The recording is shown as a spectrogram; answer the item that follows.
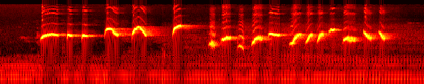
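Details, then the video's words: White-rumped shama singing during moult as new feathers come in: a long held whistle, then upward-sweeping notes and a rapid series of clear, slurred whistles, over a steady low hum. "MURAI MABUNG TETEP GACOR//PANCINGAN MURAI MACET PASCA MABUNG"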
